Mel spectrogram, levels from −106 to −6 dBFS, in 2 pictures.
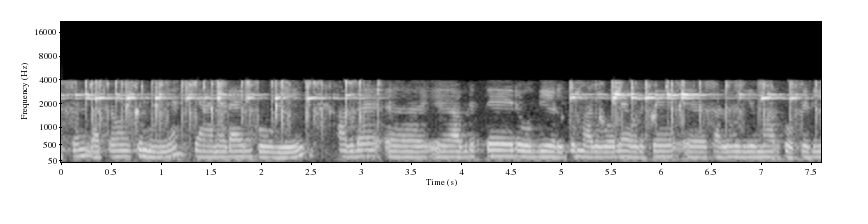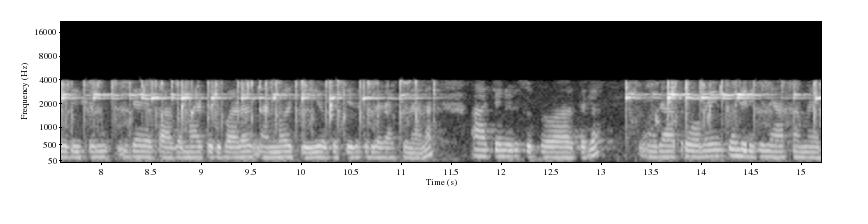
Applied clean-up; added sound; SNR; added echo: none; Cutlery, silverware; -4 dB; none.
